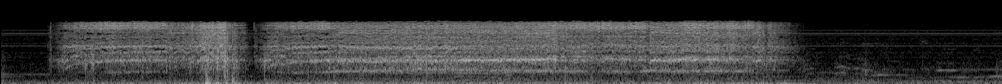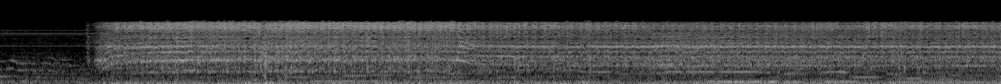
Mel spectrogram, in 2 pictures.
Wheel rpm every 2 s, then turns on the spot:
70, 90, 160, 140, 10, 40, 160, 140, 110, 120.
none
